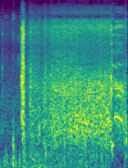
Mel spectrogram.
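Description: A Carl Gustav shoulder-fired recoilless rifle, fired by Navy SEALs on active duty, goes off with a single sharp, booming blast, followed by a loud, sustained roaring rumble that lingers and fades unevenly.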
